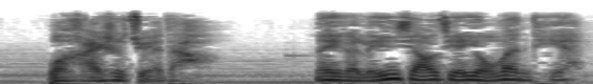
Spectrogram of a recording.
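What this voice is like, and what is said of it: Quiet, hushed speaking voice. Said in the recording (Chinese): “小声说着”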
